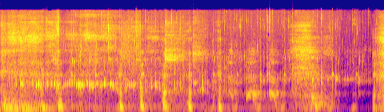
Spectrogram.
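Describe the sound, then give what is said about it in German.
A drink is poured from a bottle as it is emptied, producing a quick, rhythmic series of hollow glugs and splashes at a moderate level that thin out toward the end. “Nachgeschenkt. Komm, wir machen die Flasche leer.”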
